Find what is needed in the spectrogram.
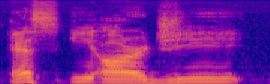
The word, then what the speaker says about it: Sergei: By the way, my name is spelled Sergei, and you spelled it Sir space capital Gay. So it's phonetically correct, but is not the way I spell it, okay? – That was a joke.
